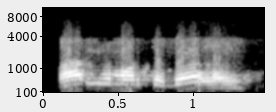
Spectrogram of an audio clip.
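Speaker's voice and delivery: ordinary talk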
